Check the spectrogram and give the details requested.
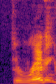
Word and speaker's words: Reading: And yes, it's pronounced Reading, not Reading. It looks like Reading, but it's Reading. That's the name of the town.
